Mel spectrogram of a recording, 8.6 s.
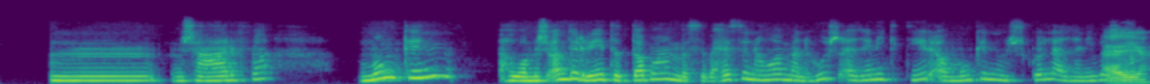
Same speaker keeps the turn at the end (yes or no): yes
